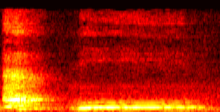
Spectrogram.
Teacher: المد فيه حركتين بس مش ست · Term: مد بدل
